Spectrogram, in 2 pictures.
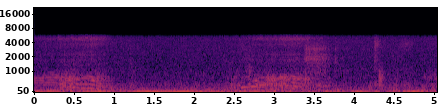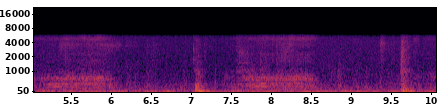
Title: La Roncadora (woman can snore)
